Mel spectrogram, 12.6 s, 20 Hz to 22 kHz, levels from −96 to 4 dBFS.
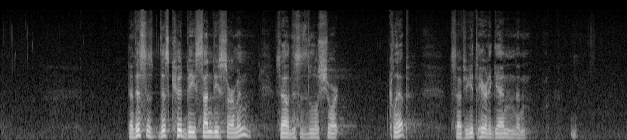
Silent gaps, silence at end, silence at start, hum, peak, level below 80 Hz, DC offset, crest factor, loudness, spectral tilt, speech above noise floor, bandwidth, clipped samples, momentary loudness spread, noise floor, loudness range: none; 1.05 s; 2.55 s; none; -4 dBFS; -64 dBFS; under 0.1%; 22 dB; -23 LUFS; -6 dB/octave; 42 dB; 16.5 kHz; under 0.1%; 20 LU; -64 dBFS; 7 LU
